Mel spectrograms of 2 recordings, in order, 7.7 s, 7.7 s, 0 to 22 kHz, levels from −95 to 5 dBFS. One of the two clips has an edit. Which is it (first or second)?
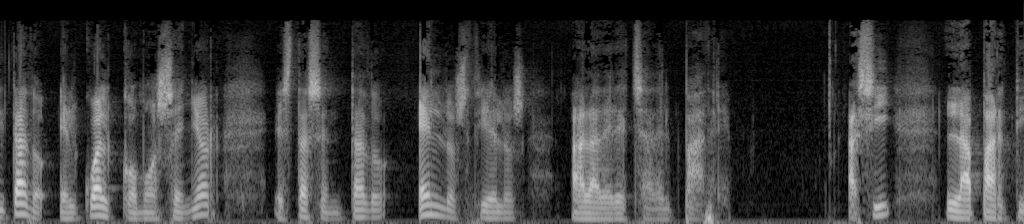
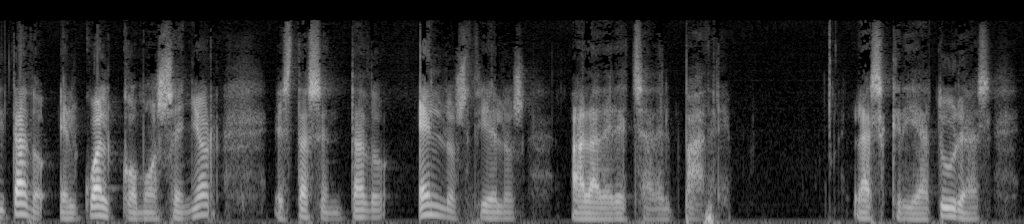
second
